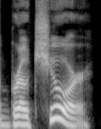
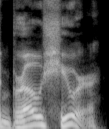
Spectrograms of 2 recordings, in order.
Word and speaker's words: brochure: I say garage, Brochure? I say brochure. and I say brochure.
